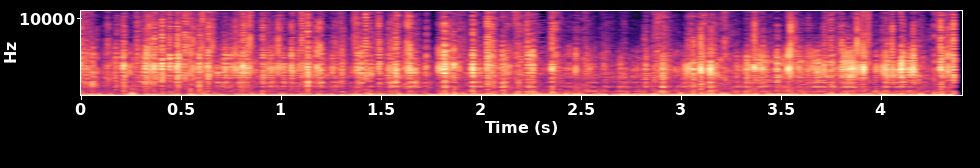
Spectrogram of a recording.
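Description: Space Shuttle Columbia's twin solid rocket boosters and three main engines in full-thrust ascent: a steady deep rumble with constant crackling.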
